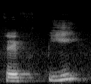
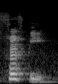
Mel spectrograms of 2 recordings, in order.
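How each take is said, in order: First: It is said slower, with a Filipino accent. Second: It is said faster, with an American accent. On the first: "The Taglish version is fifty" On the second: "The English version is fifty. It's a little faster"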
